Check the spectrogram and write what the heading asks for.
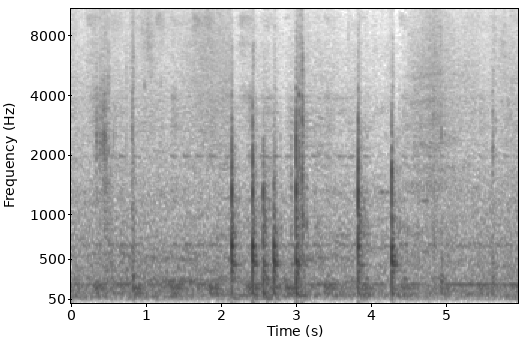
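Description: Knuckles knocking on a wooden front door: a quick run of about five knocks, then two more single knocks.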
